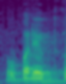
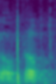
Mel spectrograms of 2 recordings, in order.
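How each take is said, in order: First: उपर्युक्त with a yu sound after र; correct pronunciation. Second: उपरोक्त with an o sound after र; wrong pronunciation. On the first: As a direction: say उपर्युक्त with a clear युक्त. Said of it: "उपरोक्त कोई word ही नहीं". (उपर्युक्त में 'यु' की ध्वनि) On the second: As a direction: say उपरोक्त, running र into ओ. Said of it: "कोई वर्ड ही नहीं है". (उपरोक्त में 'रो' की ध्वनि) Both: Shown as a demonstration.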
